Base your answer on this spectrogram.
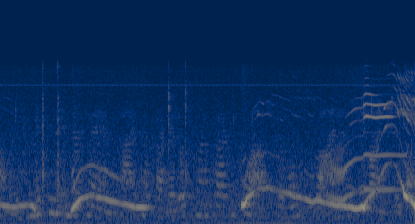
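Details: Persian-mix domestic cat meowing indoors: several drawn-out, wavering meows that rise then slide down, with a higher short mew near the end and a quiet steady electronic hum behind.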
